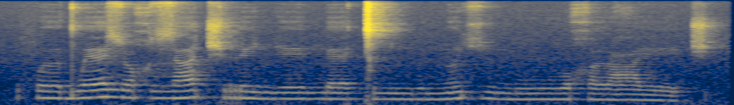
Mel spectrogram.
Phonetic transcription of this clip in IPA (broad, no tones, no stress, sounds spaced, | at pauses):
f əː d w ɛ ɮ ø χ ɮ a t͡ʃ r e ɲ eː ŋ ɛ ǀ i ɲ ø ŋ ə̃ ç ɨ m uː χ əː ʕ eː t͡ʃ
